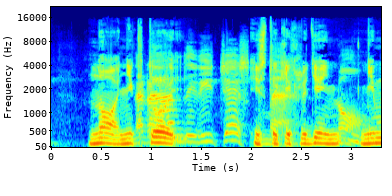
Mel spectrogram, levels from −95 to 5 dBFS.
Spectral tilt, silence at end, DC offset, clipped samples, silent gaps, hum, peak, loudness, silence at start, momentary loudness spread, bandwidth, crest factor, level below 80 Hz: -5 dB/octave; 0 s; under 0.1%; under 0.1%; none; none; -4 dBFS; -20 LUFS; 0.35 s; 10 LU; 16.5 kHz; 16 dB; -50 dBFS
